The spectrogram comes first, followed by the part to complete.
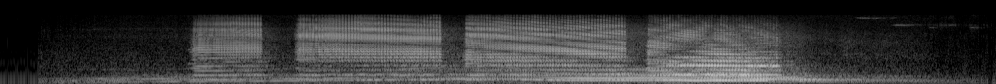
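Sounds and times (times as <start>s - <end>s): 
fire disaster horn: 1.7s - 9.2s.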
